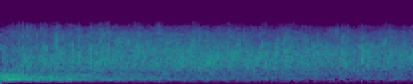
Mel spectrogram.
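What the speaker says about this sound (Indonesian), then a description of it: "Yang setuju tepuk tangan dulu." A church congregation at an evangelistic gathering in Waingapu, East Sumba, breaks into steady, full applause, a dense wash of many hands clapping at even loudness throughout, with no voices standing out.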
